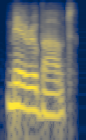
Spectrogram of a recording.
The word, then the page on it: marabout: Indian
